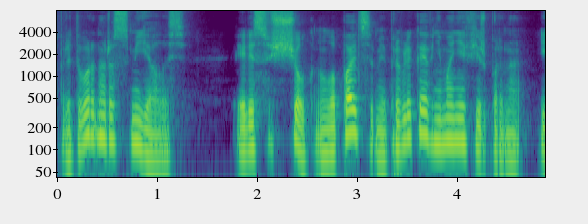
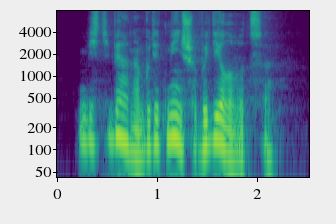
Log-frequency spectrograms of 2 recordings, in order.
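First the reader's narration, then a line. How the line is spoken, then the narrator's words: Whisper. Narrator (Russian): прошептала Элис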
